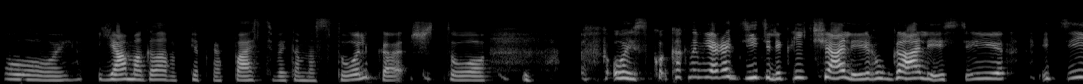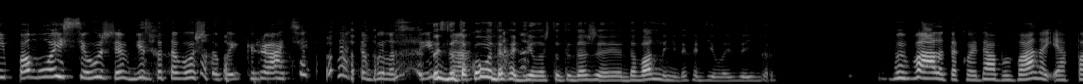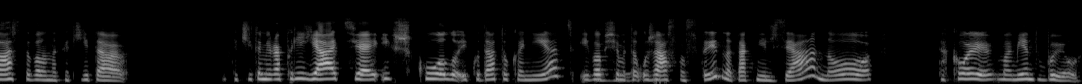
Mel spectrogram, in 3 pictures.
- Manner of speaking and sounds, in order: laugh; sigh; laugh; laugh; other background noise; tapping
- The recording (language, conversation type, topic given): Russian, podcast, В каких играх ты можешь потеряться на несколько часов подряд?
